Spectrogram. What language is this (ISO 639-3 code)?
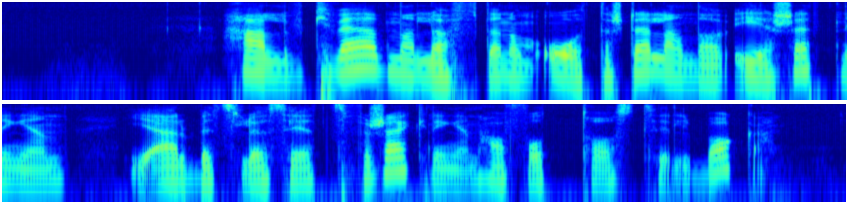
swe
